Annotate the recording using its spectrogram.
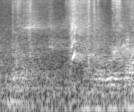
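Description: A toddler making a few vocal sounds while he is picked up, with clothing rustling and a quick rising squeak about a second in.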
